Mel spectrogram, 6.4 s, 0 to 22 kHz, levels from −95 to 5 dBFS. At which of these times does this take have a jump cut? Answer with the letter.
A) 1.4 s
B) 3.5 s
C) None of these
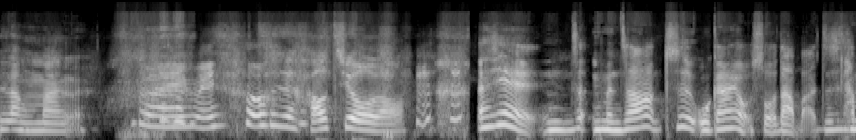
B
